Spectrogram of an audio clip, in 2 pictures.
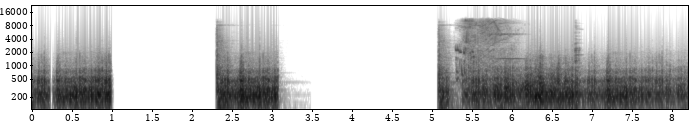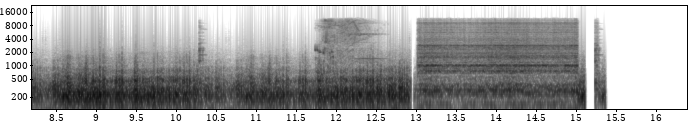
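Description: Balls roll and rumble along a wooden track.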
